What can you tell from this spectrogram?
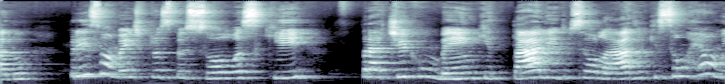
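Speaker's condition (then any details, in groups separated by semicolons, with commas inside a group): No condition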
